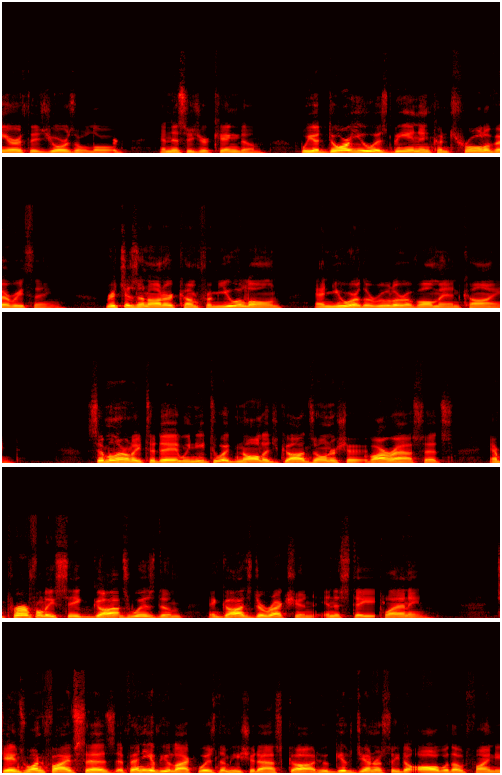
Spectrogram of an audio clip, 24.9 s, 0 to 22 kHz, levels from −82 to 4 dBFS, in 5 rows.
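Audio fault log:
0.99–1.13 s, 13.44–13.60 s, 18.58–18.68 s (after "direction in"): burst of packet loss. About 120, 140 and 80 ms of the conversation are missing. The receiver keeps extending the last sound and fades it, so a voiced sound becomes a held buzz and other sounds a fading hiss. On a spectrogram this shows as frozen, fading sound with no silent gap before the speech jumps ahead.
11.65 s (before "we need to acknowledge") and 16.06 s (between "assets and prayerfully seek" and "wisdom and"): short concealed packet loss. About 40 ms is lost and patched with 33–38 ms of synthesized continuation, which is heard as a brief smear. A spectrogram shows a blurred sliver with a smooth waveform crossfade.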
